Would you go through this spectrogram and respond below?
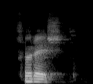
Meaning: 1. a city and district of Moldova 2. a locality in Câmpeni, Alba County, Romania 3. a village in Bucium, Alba County, Romania 4. a village in Râmeț, Alba County, Romania
- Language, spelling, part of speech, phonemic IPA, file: Romanian, Florești, proper noun, /floˈreʃtʲ/, LL-Q7913 (ron)-Florești.wav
